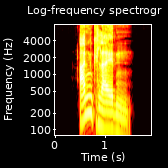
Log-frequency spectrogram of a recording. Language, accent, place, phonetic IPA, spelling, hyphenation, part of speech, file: German, Germany, Berlin, [ˈanˌklaɪ̯dn̩], ankleiden, an‧klei‧den, verb, De-ankleiden.ogg
- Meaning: to dress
